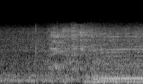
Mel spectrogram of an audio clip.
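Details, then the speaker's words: Yamaha Jupiter Z1 motorcycle with a CR7 alarm, engine started by remote (lightning button pressed twice) without the ignition key: small single catches and settles into a light, even patter with no misses or knocks; normal idle. "hidup tanpa kunci kontak."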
